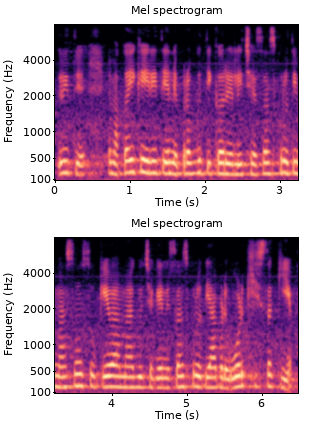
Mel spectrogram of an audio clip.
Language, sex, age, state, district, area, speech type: Gujarati, female, 18-30, Gujarat, Rajkot, rural, spontaneous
